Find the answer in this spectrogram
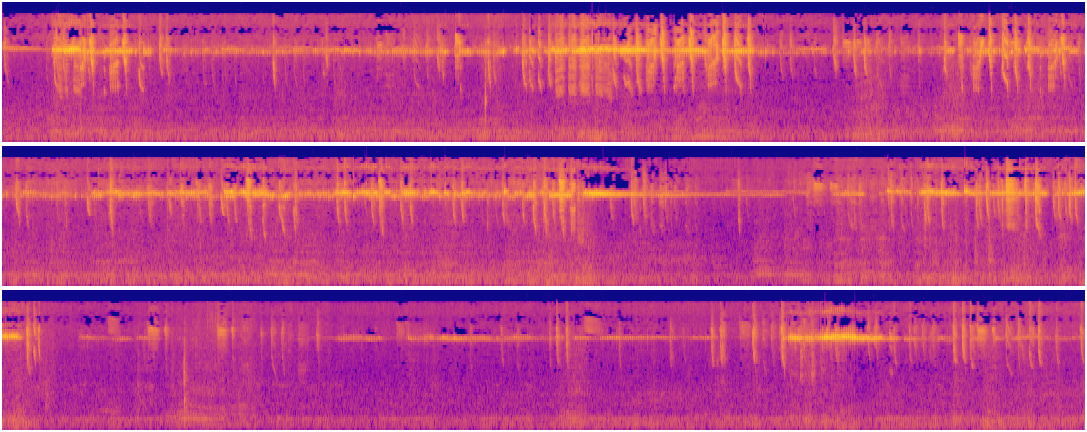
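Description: Hummingbirds at a feeder: a high, steady metallic trill from the wings of male broad-tailed hummingbirds that swells and fades as birds come and go, with short chip calls and a low wing hum. The trill drops out for a few seconds in the second half.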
